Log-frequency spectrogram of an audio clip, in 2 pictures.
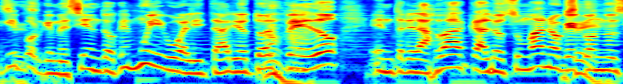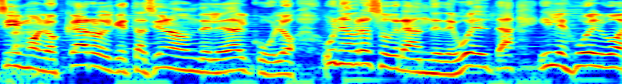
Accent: Monterrey, Nuevo León, Mexico; uno puede elegir muchas cosas, pero regio no se elige

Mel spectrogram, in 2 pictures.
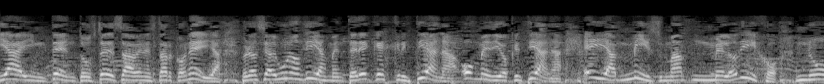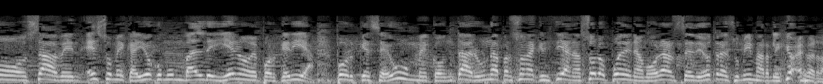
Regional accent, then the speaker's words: Trelew, Chubut, Argentina; de Trelew, Chur, República Argentina.

